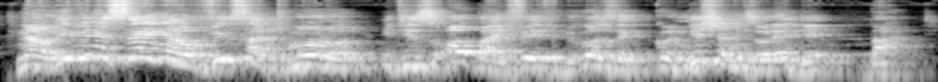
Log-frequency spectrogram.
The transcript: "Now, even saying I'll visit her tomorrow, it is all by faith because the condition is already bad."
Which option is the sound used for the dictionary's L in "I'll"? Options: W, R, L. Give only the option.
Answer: W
